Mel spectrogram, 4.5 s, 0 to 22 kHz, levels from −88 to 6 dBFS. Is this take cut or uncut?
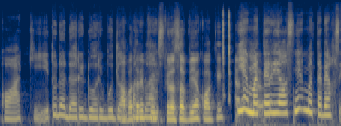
cut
